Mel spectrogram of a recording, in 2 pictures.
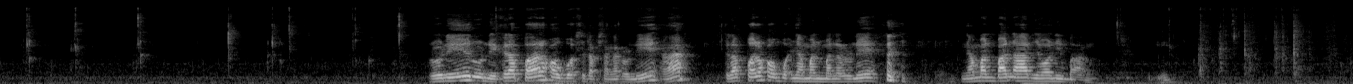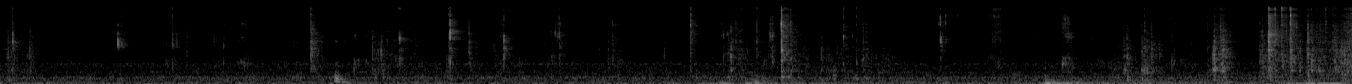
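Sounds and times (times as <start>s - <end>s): chewing crispy fried food: 0.0s - 4.2s, 11.0s - 27.0s.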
